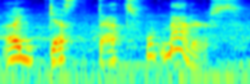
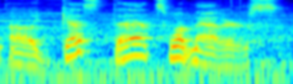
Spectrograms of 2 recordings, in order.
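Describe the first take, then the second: First: Said in the usual way. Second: Softer, slower, half to himself; resigned mutter. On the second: Real, not acted. Gamer consoling himself after missing a sack, slow quiet mutter. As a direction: settle for it quietly, slowly.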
